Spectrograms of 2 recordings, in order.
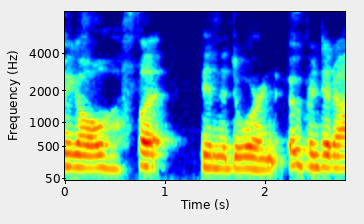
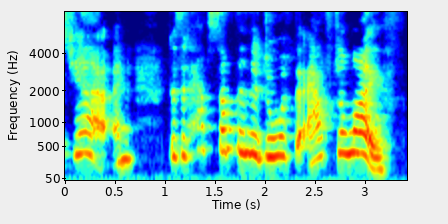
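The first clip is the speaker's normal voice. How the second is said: put-on New York accent with high pitch; 12 semitones higher than usual. Retelling what a man asked about the speaker's book, New York accent. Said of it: "in his New York accent".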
